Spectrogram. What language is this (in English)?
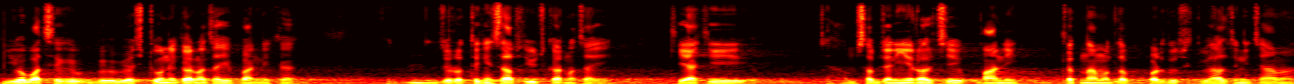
Maithili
